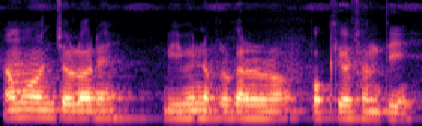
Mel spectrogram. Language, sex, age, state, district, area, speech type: Odia, male, 18-30, Odisha, Boudh, rural, spontaneous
